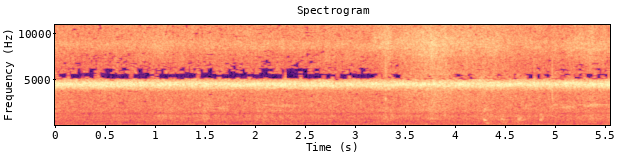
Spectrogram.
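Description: Crickets trilling steadily in grass, one unbroken high-pitched tone at low level.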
